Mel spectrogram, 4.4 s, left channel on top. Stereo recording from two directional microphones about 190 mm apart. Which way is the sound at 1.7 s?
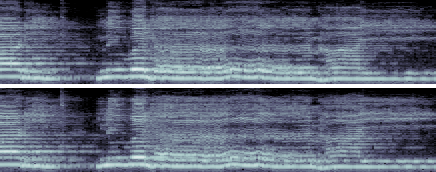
20° left (ahead or behind).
